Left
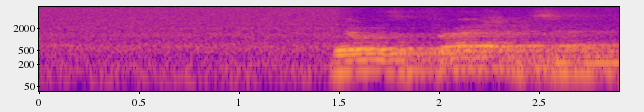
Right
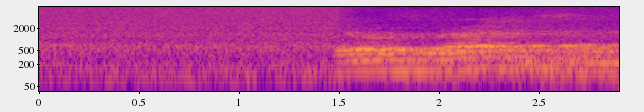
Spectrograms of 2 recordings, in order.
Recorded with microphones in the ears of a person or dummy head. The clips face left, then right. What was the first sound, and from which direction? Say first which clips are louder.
A man speaking: left 4 dB; 55° left (ahead or behind).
